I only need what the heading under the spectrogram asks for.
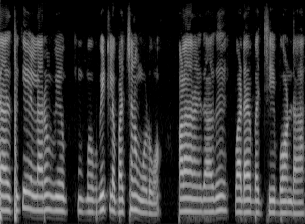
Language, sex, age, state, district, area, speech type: Tamil, female, 60+, Tamil Nadu, Tiruvarur, rural, spontaneous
